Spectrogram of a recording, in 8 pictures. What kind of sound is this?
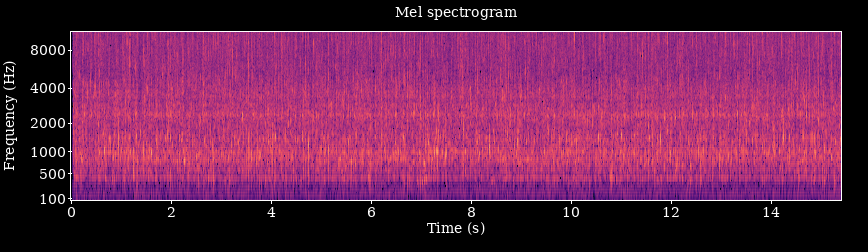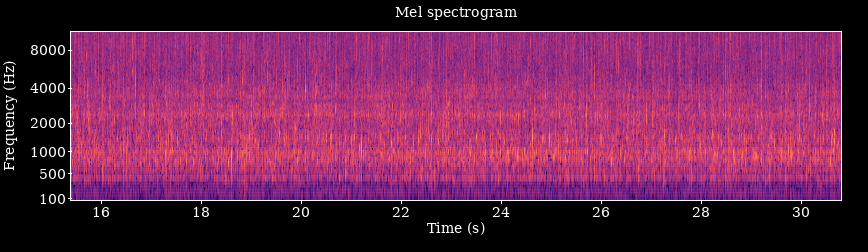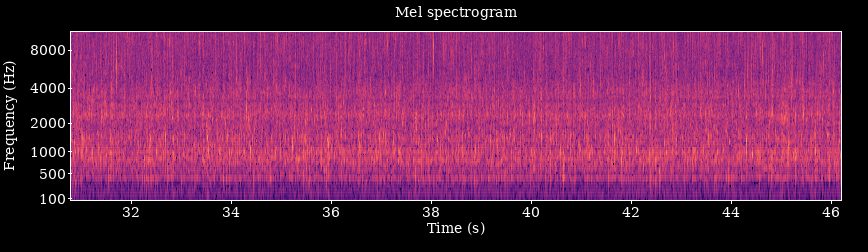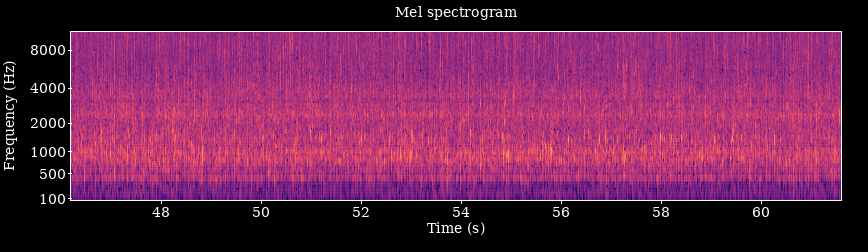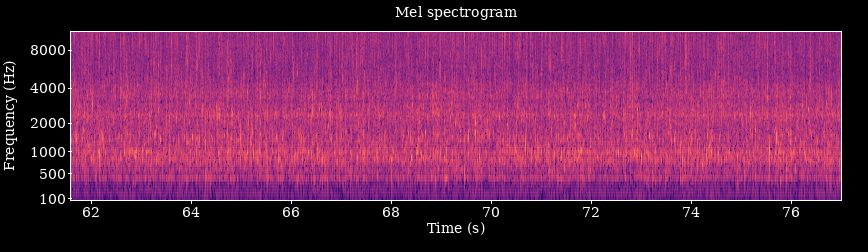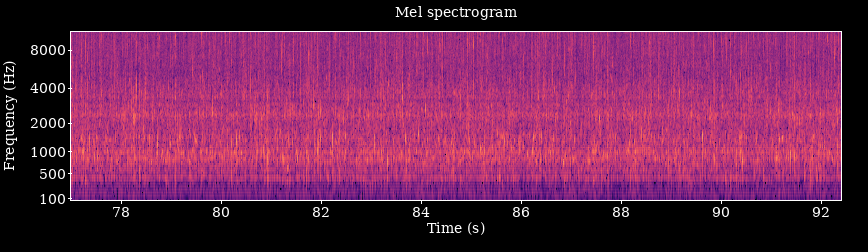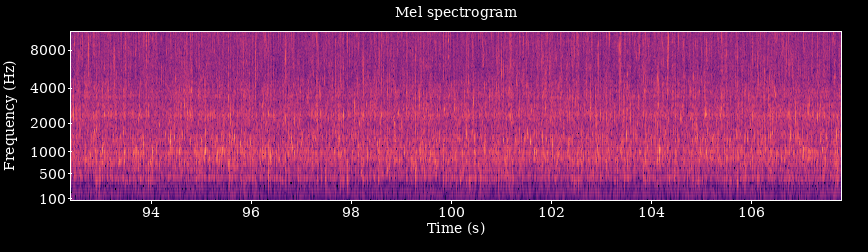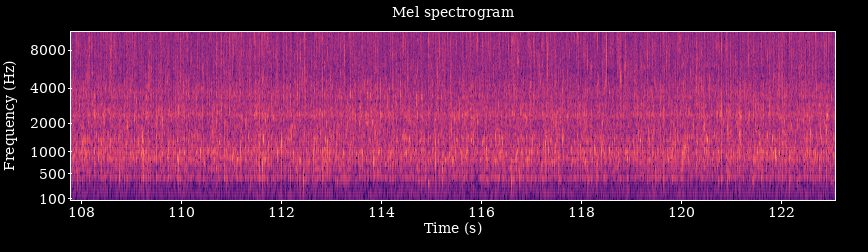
Small stream around 800 feet above sea level, mountain above is around 1200 feet the water is about to travel through the rest of the trees before dramatically down to the sea in an extreme angle.
field-recording, stream, water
